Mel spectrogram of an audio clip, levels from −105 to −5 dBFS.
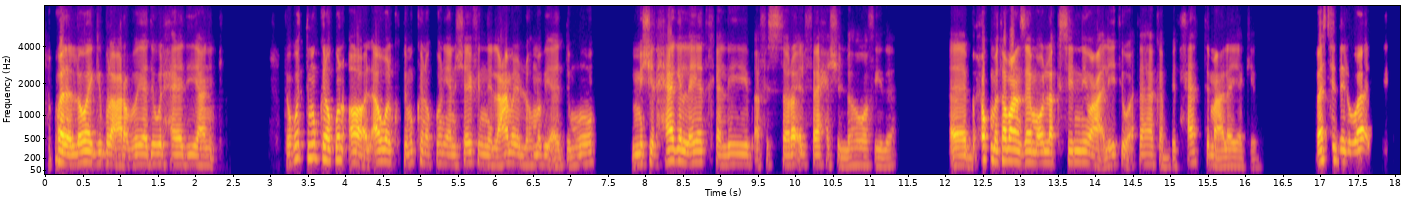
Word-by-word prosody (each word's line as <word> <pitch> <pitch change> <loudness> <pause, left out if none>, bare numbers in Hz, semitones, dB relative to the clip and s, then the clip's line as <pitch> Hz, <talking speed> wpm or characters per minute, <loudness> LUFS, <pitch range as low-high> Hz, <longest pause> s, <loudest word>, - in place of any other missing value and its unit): والّا - - +8
اللي 130 +3 +3
هو 155 - +7
يجيب 140 -2 -1
العربية 115 +2 +2
دي 135 +2 -4
والحياة 130 -1 -2
دي 125 0 -9
يعني؟ 115 -2 -3 0.9
فكنت 200 +9 -4
ممكن 200 -3 +2
أكون 175 +2 +3
آه، 145 0 +7
الأول 160 0 +4
كنت - - -13
ممكن 145 +2 -8
أكون 140 +1 -9
يعني 125 -2 -6
شايف 140 +4 -5
إن 130 -2 -6
العمل 120 +4 +3
اللي 115 -2 -8
هم 125 +2 -6
بيقدّموه 125 +4 -6 0.5
مش 130 +2 -4
الحاجة 165 +2 +2
اللي 145 -3 0
هي 150 +2 0
تخلّيه 130 -2 -8
يبقى 125 - -9
في - - -22
الثراء 130 +2 -1
الفاحِش 125 -1 -4
اللي 105 0 -10
هو 115 0 -6
فيه 110 -1 -12
ده، 105 +2 -13 0.7
آآ 120 +1 +4
بحُكم 180 +7 +1
طبعًا 165 0 +8
زي 150 +1 +1
ما 145 - 0
أقول 145 +1 +2
لك 140 0 0
سِنّي 150 -1 -4
وعقليّتي 125 - 0
وقتها 130 0 -6
كانت 115 -5 -14
بتحتّم 140 +7 -5
عليّا 110 +1 -2
كده، 105 -4 -23 0.8
بس - - +3
دلوقتي 160 0 +1
130 Hz, 175 wpm, -23 LUFS, 120-145 Hz, 0.9 s, والّا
